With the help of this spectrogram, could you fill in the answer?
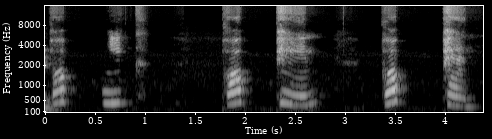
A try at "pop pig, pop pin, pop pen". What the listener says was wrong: এই তো গুড।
